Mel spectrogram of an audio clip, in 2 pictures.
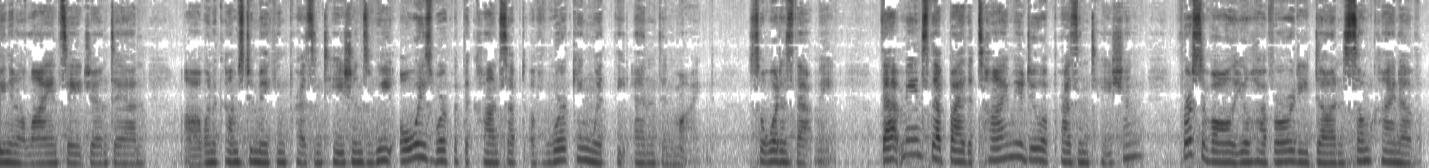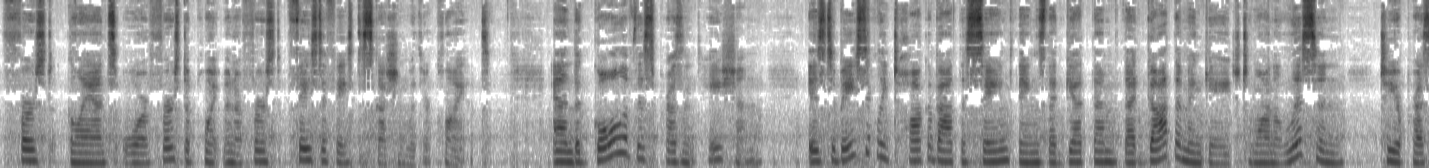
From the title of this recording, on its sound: Carcast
